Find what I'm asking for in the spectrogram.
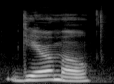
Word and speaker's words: Guillermo: Oh, Guillermo. – Guillermo. – Guillermo. What is wrong with British people and the double L? It's not that difficult. Like right. Tortilla. – Guillermo it's del Toro tortilla.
